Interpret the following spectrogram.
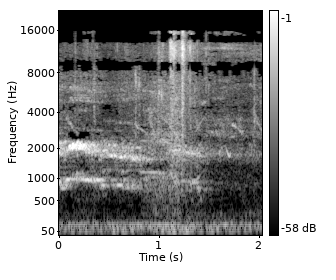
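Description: A rooster crowing, faint, the call trailing off with a slightly falling pitch and fading out about a second and a half in.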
